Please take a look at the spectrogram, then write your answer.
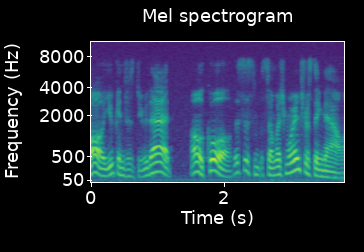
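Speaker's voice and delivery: usual speaking voice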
